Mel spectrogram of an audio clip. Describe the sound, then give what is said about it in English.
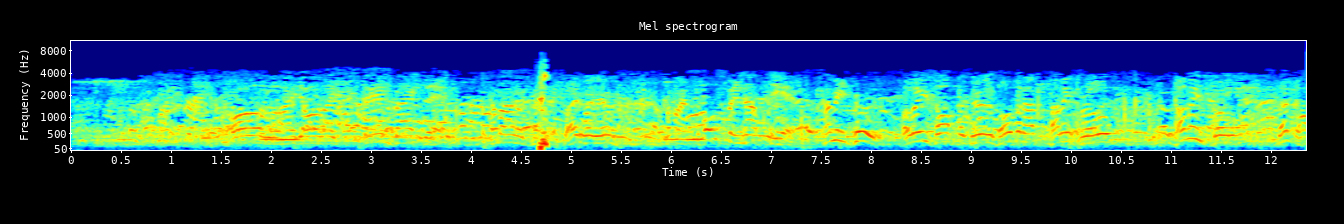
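A large crowd gathered at a scene chatters continuously, many overlapping voices forming a dense, steady babble with no single speaker standing out; a brief sharp click cuts through midway. “By the time Lieutenant Frank O'Rourke, head of the squad of detectives assigned to investigate the rumored hijackings, arrived on the scene, a large crowd had gathered.”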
